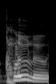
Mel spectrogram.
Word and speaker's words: Cthulhu: And at the same time, Dagon's design is based off Cthulhu, or Cthulhu, if you want to pronounce it like how it's supposed to be, because you're supposed to cough it out.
